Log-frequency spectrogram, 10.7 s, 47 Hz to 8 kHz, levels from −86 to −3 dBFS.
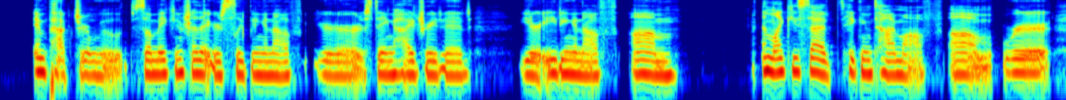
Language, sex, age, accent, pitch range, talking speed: English, female, 20-39, American, 170-190 Hz, 145 wpm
